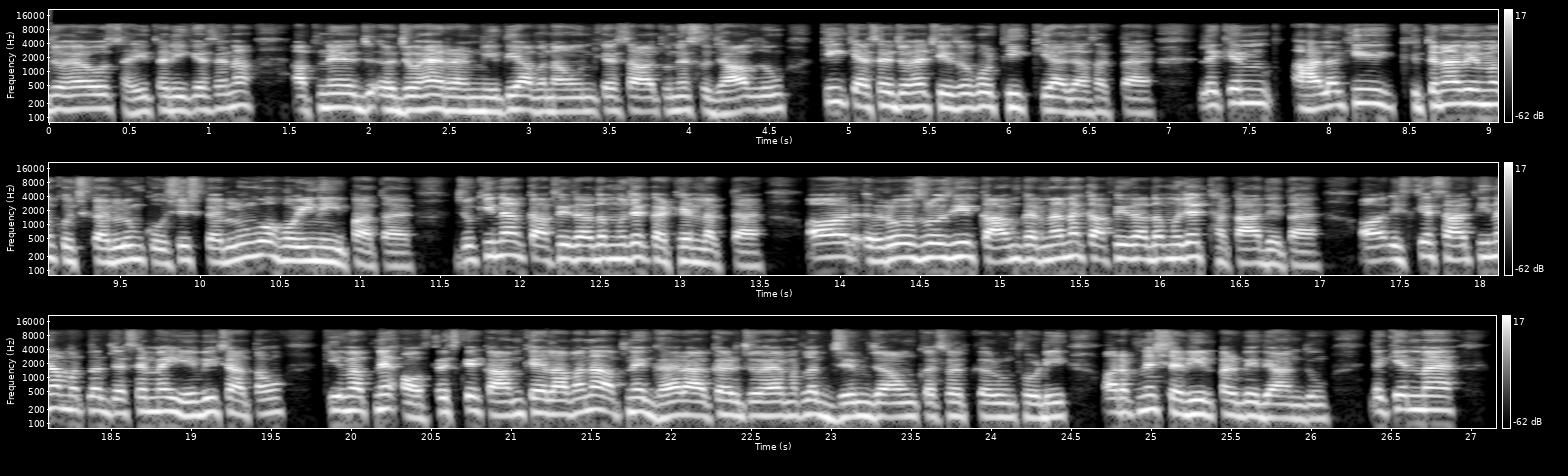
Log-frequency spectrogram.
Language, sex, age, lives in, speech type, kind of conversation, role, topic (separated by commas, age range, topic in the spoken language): Hindi, male, 45-49, India, conversation, advice, user, रोज़मर्रा के कामों में मुझे प्रेरणा की कमी क्यों महसूस होती है और मैं क्या करूँ?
